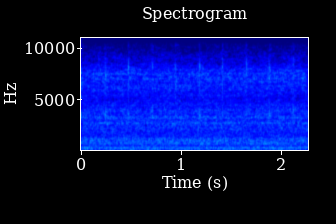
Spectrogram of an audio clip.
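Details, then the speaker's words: Philco Gourmet Black 1500 W 4.3 L air fryer baking at 160 °C for 30 minutes: steady soft fan rush with faint clock-like tick-tack from the timer; normal running sound. "esse barulhinho que ela tem como se fosse um tic-tac de um relógio ele é normal"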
